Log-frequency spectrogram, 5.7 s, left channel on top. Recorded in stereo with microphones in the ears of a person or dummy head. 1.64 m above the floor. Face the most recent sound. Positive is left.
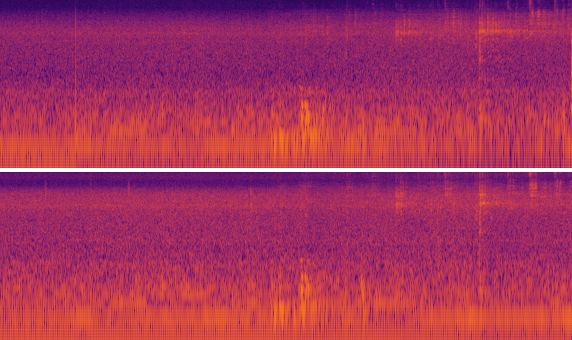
turn(degrees=-15)  # may be behind; listen again after turning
